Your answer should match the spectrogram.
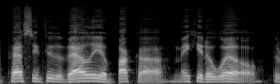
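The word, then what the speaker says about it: بكة: 3:96 is pronounced as Baka with a b and not with an M but this slight linguistic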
